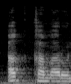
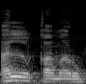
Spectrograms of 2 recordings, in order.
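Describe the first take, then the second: First: The L merges into a doubled q sound. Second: The L sound is clearly pronounced before qamaru. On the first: The speaker calls it wrong. "अक कमरु नहीं पढ़ा जा रहा" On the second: The speaker calls it right. "बल्कि अल कमरु पढ़ा जा रहा है"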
